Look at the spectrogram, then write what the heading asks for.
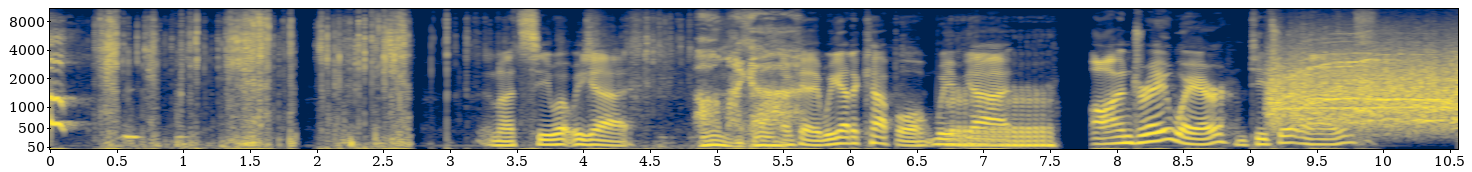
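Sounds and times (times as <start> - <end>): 
foil pack of football trading cards being torn open: 0.3 - 3.2
speech: 3.3 - 10.0.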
